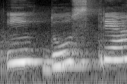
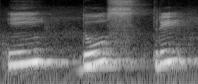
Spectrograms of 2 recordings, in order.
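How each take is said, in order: First: "indústria" split as in-dus-tria; louder, higher "indústria", i and a in one syllable; final vowels joined. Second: Slow "indústria" broken into in-dus-tri-a; "indústria" in four higher, drawn-out beats; four separate syllables. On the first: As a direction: punch out "indústria" in three beats, tria as one. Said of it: "juntar o a na mesma sílaba". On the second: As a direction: say "indústria" with a pause after each syllable, a alone. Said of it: "se eu for separar aqui". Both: Shown as a demonstration.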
